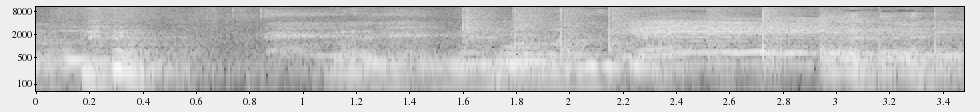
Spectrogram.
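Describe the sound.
A small group claps, a quick, uneven patter of hand claps lasting a few seconds, mixed with cheerful voices and whoops over the applause.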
